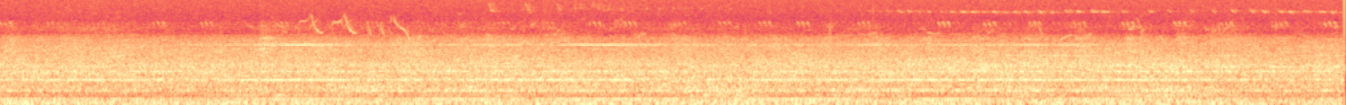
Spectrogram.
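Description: Freight train of double-stack container cars rolling past: a steady low rumble of wheels on rail, with faint thin whining tones held over it.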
